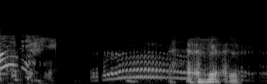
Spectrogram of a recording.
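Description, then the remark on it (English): A person imitates a cat's purr with their voice: two fairly loud, drawn-out voiced bursts separated by a brief pause, the second longer and wavering. “That's all you giving us is a purr.”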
